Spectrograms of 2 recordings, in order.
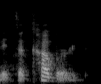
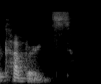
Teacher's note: when they're compound like that they tend to stress that first top part of the word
